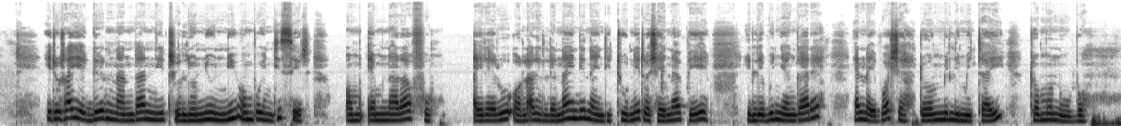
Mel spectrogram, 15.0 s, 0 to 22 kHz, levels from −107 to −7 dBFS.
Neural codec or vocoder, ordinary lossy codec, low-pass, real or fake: none; none; 19.8 kHz; real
